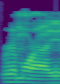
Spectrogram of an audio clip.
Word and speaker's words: remora: Remoray. – Those are. – I am butchering it. – What did you say? – Remora.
